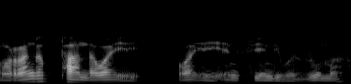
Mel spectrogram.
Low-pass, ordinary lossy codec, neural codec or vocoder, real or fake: 3.6 kHz; none; none; real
